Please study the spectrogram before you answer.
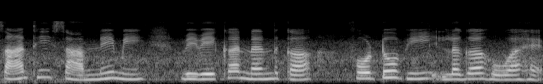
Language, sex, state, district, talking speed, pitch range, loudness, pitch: Hindi, female, Chhattisgarh, Raipur, 120 wpm, 235-275 Hz, -18 LUFS, 250 Hz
